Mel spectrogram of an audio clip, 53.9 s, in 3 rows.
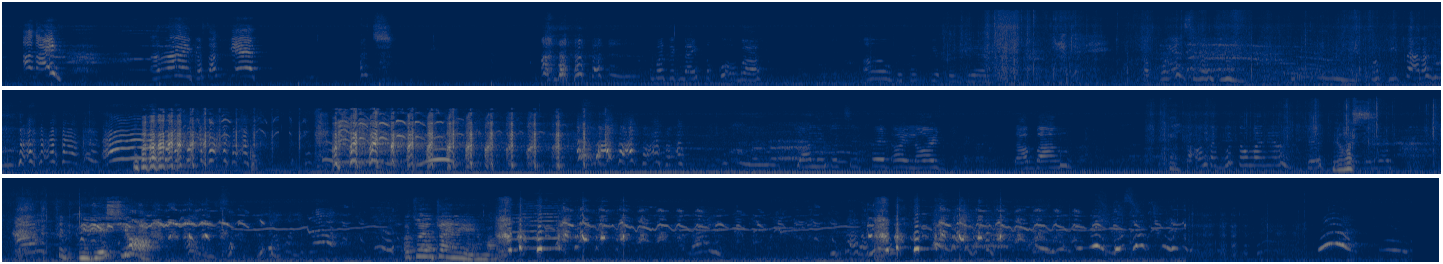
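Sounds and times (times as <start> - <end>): person laughing hard: 18.0 - 26.6, 36.1 - 41.1, 42.0 - 51.8
high-pitched chatter: 32.5 - 42.9, 44.1 - 50.9.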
